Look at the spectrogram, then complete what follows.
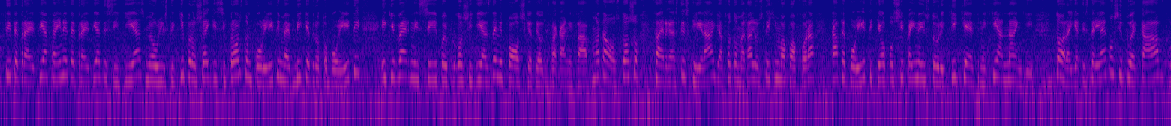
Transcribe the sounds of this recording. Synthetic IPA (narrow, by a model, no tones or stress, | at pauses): ɐft̪iːt̪e̞t̪ɾɐet̪iɐθɐineit̪e̞t̪ɾɐet̪iɐt̪isiʝiɐzme̞olist̪icipɾo̞se̞ɲɟisipɾo̞st̪o̞mbo̞lit̪ime̞ːpice̞nd̪ɾo̞t̪o̞bo̞lit̪iːcive̞ɾnisiːpo̞ipuɾɣo̞siʝiɐzðe̞nipo̞sçe̞t̪e̞o̞t̪iθɐkɐniθɐvmɐt̪ɐo̞st̪o̞so̞θɐeɾɣɐst̪iskliɾɐʝɐːft̪o̞t̪o̞me̞ɣɐlo̞st̪içimɐpuɐfo̞ɾɐ | kɐθe̞po̞lit̪ice̞o̞po̞sipɐine̞ist̪o̞ɾicice̞ːθniciɐnɐɲɟit̪o̞ɾɐʝɐt̪ist̪ele̞xo̞sit̪ue̞kɐvpu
